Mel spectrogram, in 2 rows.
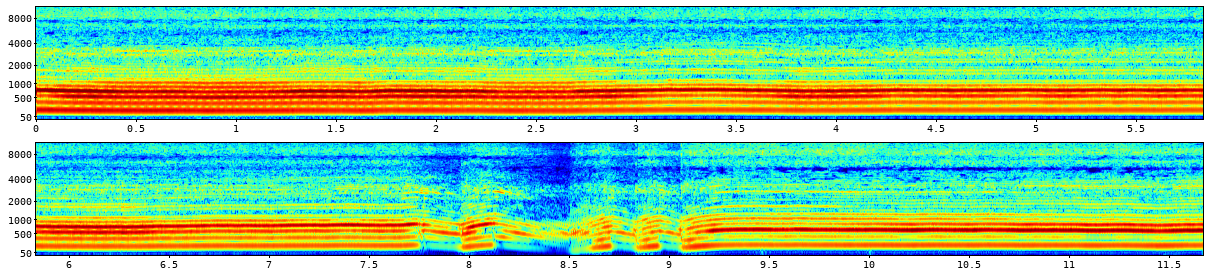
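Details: Ported Husqvarna 385 chainsaw during break-in, tune left slightly rich with a little top-end burble, cutting very hard oak: high steady two-stroke scream holding revs, brief dip with quick recovery; smooth, normal cutting.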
